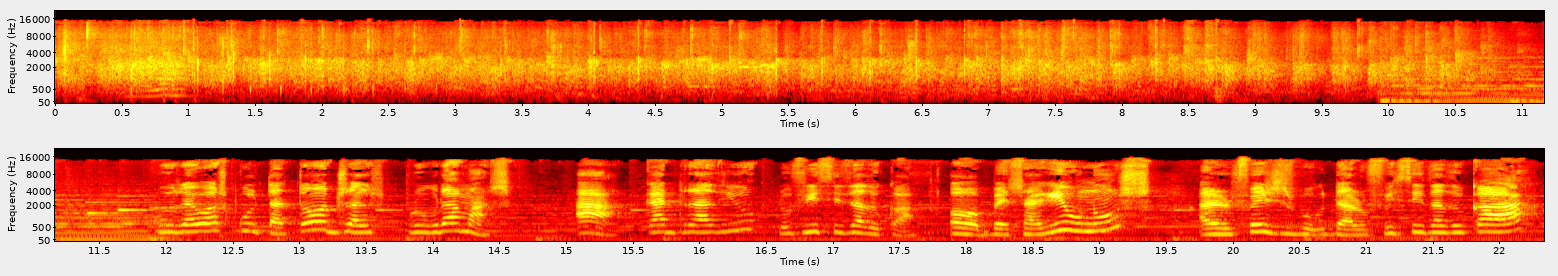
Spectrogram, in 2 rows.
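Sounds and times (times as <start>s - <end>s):
audience applause: 0.0s - 11.5s
musical tone: 9.9s - 19.1s
speech: 12.6s - 22.3s.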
